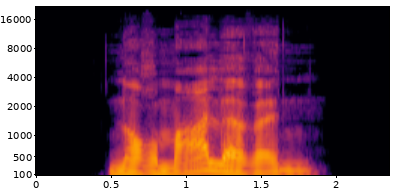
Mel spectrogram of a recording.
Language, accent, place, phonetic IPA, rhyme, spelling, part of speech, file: German, Germany, Berlin, [nɔʁˈmaːləʁən], -aːləʁən, normaleren, adjective, De-normaleren.ogg
- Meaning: inflection of normal: 1. strong genitive masculine/neuter singular comparative degree 2. weak/mixed genitive/dative all-gender singular comparative degree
